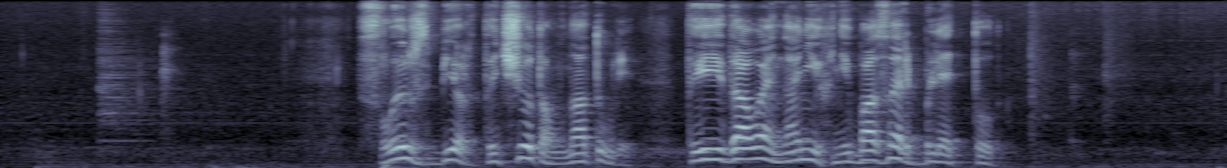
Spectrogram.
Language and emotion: Russian, angry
